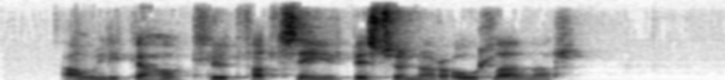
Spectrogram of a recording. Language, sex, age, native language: Icelandic, male, 20-29, Icelandic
